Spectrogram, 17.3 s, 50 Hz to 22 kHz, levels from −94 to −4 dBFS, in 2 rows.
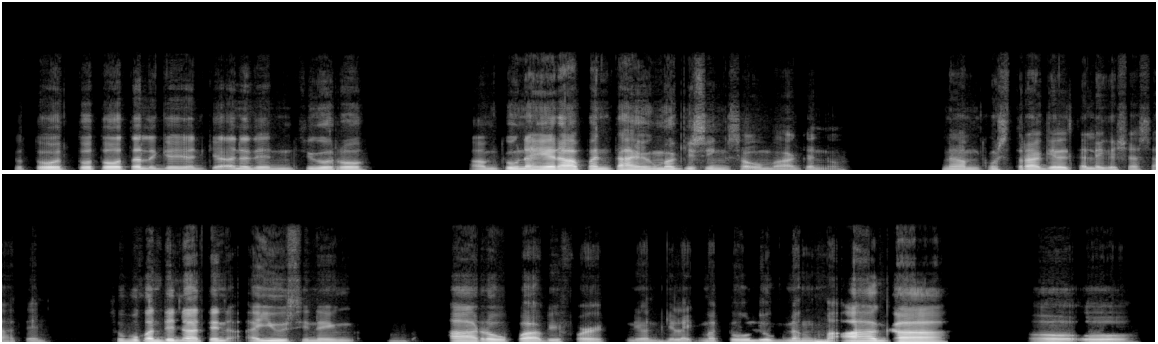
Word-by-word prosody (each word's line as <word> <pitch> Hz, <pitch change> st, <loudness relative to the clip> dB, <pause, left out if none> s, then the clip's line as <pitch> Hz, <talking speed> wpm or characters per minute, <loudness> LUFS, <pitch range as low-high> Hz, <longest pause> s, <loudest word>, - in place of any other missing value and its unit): Totoo, 60 Hz, 0 st, +1 dB
totoo 125 Hz, +1 st, +2 dB
talaga 120 Hz, -1 st, -1 dB
yan 115 Hz, -1 st, -5 dB
kaya 130 Hz, -, -4 dB
ano 130 Hz, -, -1 dB
din 115 Hz, -1 st, -5 dB
siguro 130 Hz, -1 st, -1 dB, 0.8 s
um, 115 Hz, 0 st, -6 dB
kung 125 Hz, +3 st, +1 dB
nahirapan 120 Hz, -3 st, +6 dB
tayong 105 Hz, 0 st, +1 dB
magising 105 Hz, 0 st, -3 dB
sa 100 Hz, -, -8 dB
umaga 100 Hz, -1 st, -9 dB
'no. 85 Hz, -, -19 dB, 0.7 s
Na 110 Hz, -2 st, -3 dB
kung 115 Hz, -, -8 dB
struggle 110 Hz, -1 st, 0 dB
talaga 100 Hz, 0 st, -6 dB
siya 110 Hz, -, -11 dB
sa 100 Hz, 0 st, -14 dB
atin, 100 Hz, +1 st, -16 dB, 0.5 s
subukan 180 Hz, +2 st, +1 dB
din 170 Hz, -2 st, +3 dB
natin 125 Hz, 0 st, +3 dB
ayusin 120 Hz, -2 st, 0 dB
na -, -, -2 dB
yung 110 Hz, +1 st, -8 dB, 0.8 s
araw 120 Hz, -1 st, +2 dB
pa 105 Hz, 0 st, +2 dB
before 105 Hz, 0 st, -5 dB, 0.2 s
like 100 Hz, +1 st, -9 dB
matulog 105 Hz, 0 st, -4 dB
ng 105 Hz, +8 st, -4 dB
maaga 110 Hz, -7 st, +5 dB, 0.6 s
oo. 110 Hz, -2 st, -2 dB
110 Hz, 130 wpm, -23 LUFS, 105-120 Hz, 0.8 s, nahirapan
